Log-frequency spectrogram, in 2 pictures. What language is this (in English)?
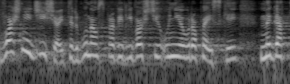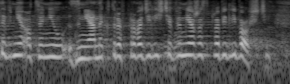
Polish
